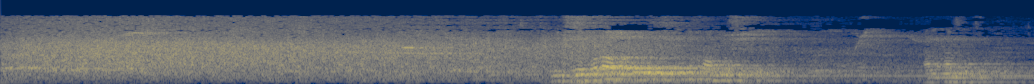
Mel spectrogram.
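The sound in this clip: A gathered audience claps on request, a dense and steady roar of applause lasting several seconds, then a man starts speaking as the clapping dies away.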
